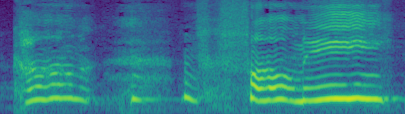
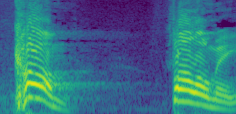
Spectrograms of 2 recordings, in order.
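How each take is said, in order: First: It is said softly, as a pleading request. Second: It is said firmly, as an order. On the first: The speaker is asking, leaving the choice open. The speaker calls it wrong. "It's not" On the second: The speaker is giving an order, not asking. The speaker calls it right. "It is a command"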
